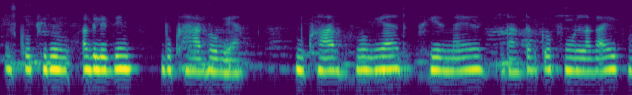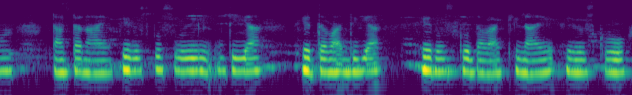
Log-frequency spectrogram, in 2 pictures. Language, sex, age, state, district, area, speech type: Hindi, female, 45-60, Uttar Pradesh, Jaunpur, rural, spontaneous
